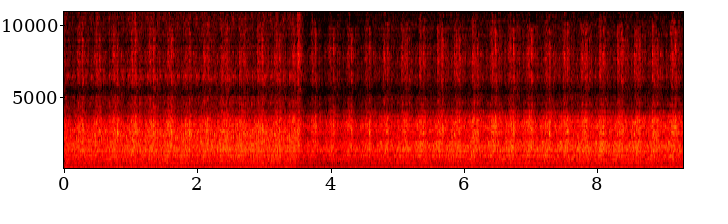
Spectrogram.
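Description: HO-scale ScaleTrains AC4400CW model locomotive crawling at one speed step, its ESU LokSound decoder playing a GE diesel engine sound through the onboard speaker: a steady hum with a fast, even rattle of about four to five beats a second.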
